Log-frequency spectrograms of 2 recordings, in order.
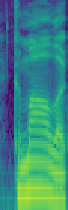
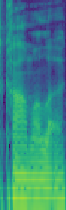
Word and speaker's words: Kamala: kind of like when people would just say Camala, Camala, Camala, and you're like, you know, it's Kamala.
